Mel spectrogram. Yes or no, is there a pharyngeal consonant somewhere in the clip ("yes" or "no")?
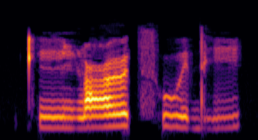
yes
